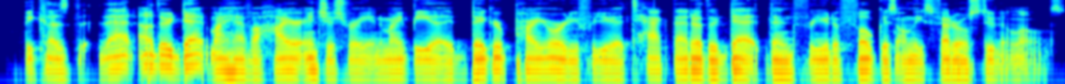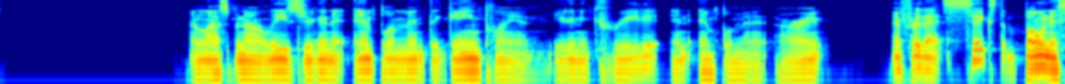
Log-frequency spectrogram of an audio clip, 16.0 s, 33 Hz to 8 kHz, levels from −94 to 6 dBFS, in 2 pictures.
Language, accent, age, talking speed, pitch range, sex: English, American, 30-49, 230 wpm, 75-90 Hz, male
